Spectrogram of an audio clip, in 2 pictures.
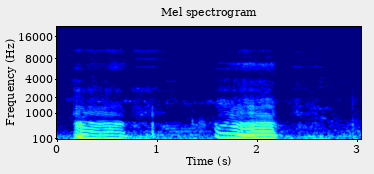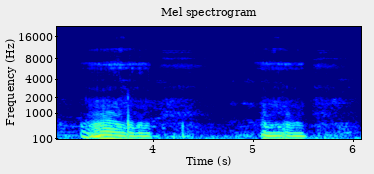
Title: French bulldog snoring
